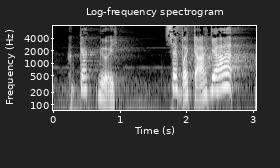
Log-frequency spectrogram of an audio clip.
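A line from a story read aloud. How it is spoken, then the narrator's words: Ringing, almost screaming. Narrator (Vietnamese): giọng nói của Vong Nhi vang lên, nói mà như thét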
